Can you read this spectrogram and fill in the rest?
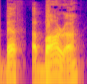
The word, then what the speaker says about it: Bethabara: So the use of that word, Bethany or Betharba, how do I say that? Bethabara, your Bethany, your misery, your place of misery or depression becomes your place of crossing over into something better.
